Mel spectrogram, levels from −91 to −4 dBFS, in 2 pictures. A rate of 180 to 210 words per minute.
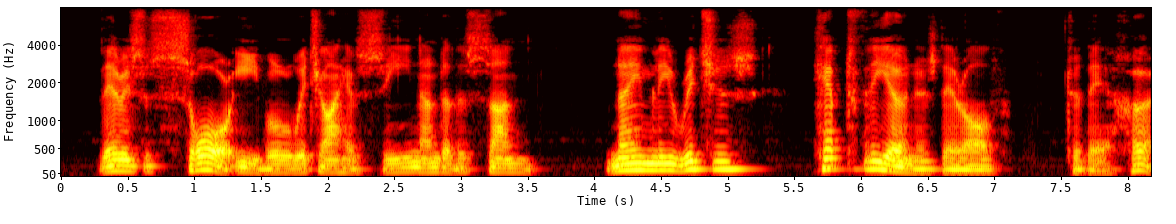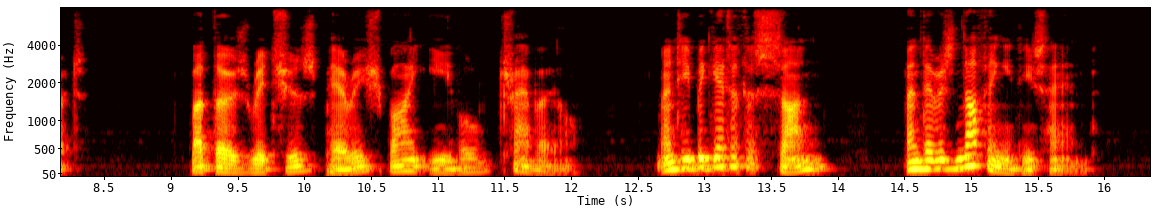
No: average, 160 wpm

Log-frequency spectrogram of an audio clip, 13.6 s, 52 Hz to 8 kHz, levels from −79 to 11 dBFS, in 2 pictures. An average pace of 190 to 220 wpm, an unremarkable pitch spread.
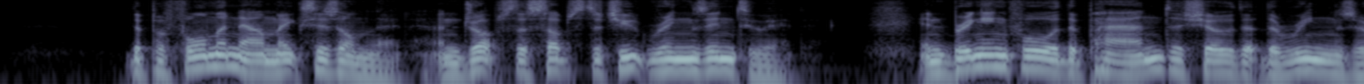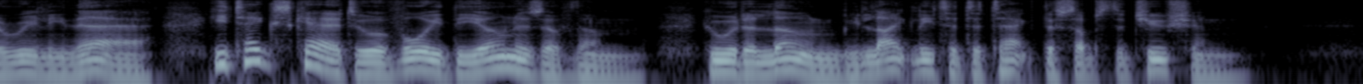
Yes: average, 195 wpm; average, 5.0 semitones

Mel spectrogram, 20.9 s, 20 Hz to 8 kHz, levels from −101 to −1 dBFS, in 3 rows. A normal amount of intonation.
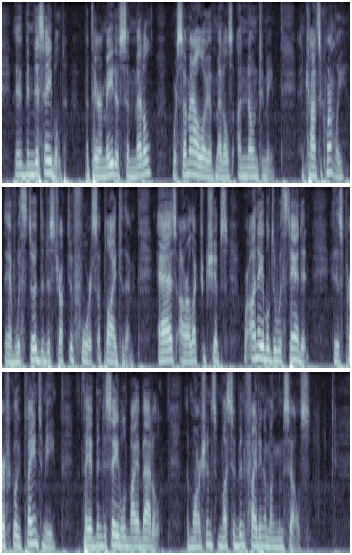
Yes: average, 4.0 semitones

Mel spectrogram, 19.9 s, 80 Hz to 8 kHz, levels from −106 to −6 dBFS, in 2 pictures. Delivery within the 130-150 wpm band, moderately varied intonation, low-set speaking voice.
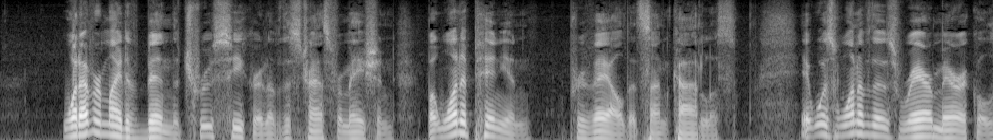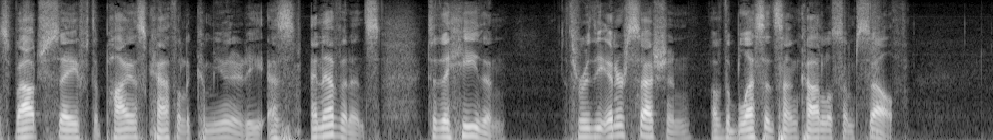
Yes: slow, 135 wpm; average, 4.9 semitones; low, 115 Hz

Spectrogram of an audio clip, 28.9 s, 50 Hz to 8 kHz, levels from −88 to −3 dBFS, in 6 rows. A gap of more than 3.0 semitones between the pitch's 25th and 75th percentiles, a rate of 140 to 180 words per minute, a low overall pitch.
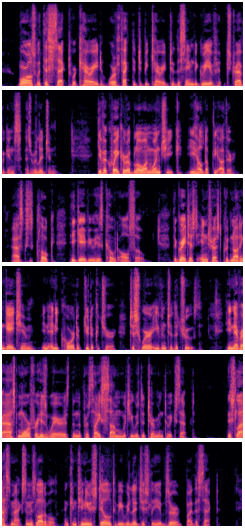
No: average, 4.1 semitones; average, 190 wpm; low, 110 Hz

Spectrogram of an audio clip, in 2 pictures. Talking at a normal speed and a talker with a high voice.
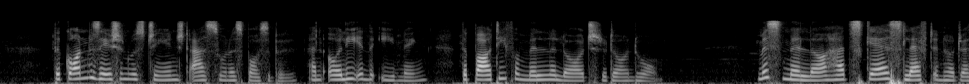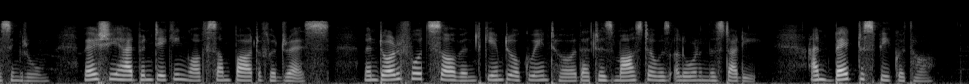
Yes: average, 185 wpm; high, 200 Hz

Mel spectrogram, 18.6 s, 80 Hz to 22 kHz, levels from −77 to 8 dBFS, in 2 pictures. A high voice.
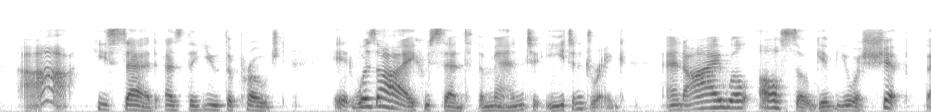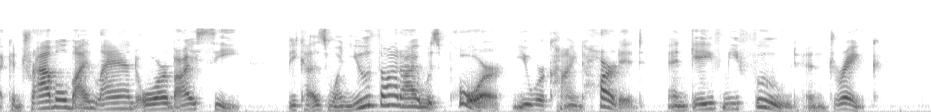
Yes: high, 205 Hz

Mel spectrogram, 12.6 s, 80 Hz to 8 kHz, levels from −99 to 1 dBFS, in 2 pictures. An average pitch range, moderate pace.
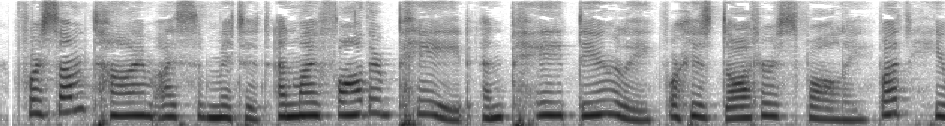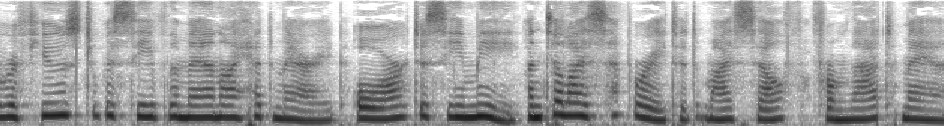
Yes: average, 4.1 semitones; average, 175 wpm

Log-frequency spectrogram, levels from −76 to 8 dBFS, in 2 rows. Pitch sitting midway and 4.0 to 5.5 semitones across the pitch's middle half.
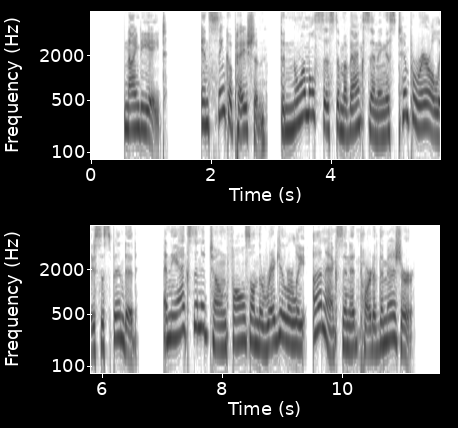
No: high, 210 Hz; average, 4.5 semitones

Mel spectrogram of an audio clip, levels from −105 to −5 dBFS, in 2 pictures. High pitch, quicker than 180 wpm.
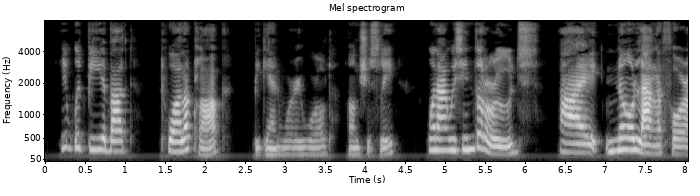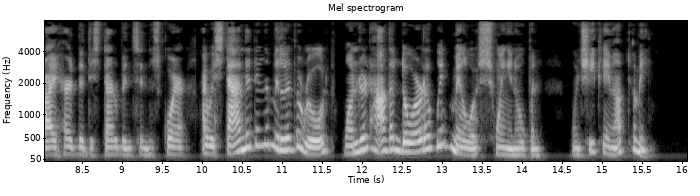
No: medium, 180 Hz; average, 195 wpm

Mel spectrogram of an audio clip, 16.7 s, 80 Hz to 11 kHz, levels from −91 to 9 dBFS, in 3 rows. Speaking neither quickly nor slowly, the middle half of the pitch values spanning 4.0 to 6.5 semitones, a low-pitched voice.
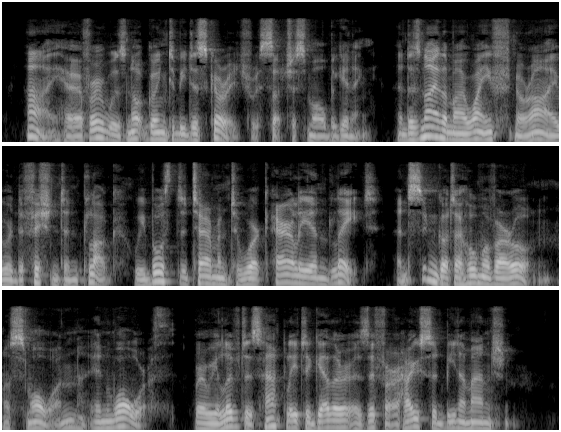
No: fast, 210 wpm; average, 4.5 semitones; low, 115 Hz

